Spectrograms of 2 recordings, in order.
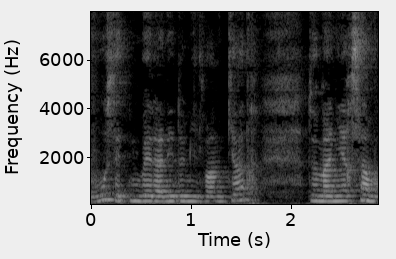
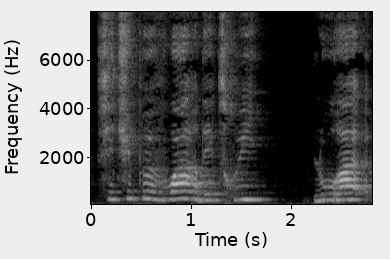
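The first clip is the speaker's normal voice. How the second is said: louder, measured poetry reading; poem recitation; 4 semitones higher, 8 dB louder, slower than usual. Acted. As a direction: declaim the opening of a solemn poem. Reads a poem aloud.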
